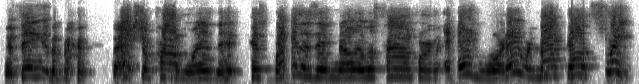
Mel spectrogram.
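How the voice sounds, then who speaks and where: A man's voice: very high voice, normal speed, pushed and bright, highs cut off. A man telling a story in casual chat, laughing as he goes.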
